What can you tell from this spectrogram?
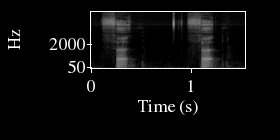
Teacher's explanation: the foot vowel has centralized and lost a lot of its lip rounding.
